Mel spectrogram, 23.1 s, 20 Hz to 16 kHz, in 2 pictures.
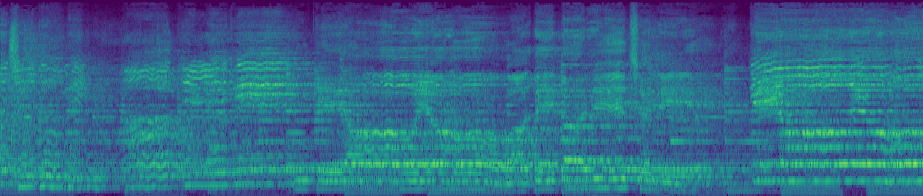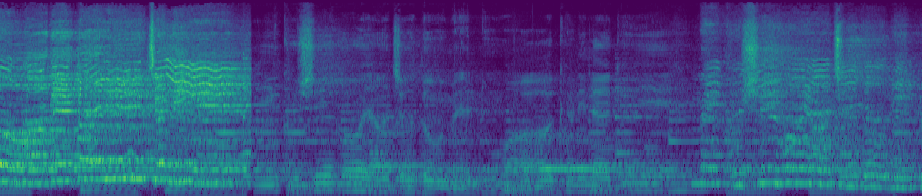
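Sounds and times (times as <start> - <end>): voices singing worship song: 0.0 - 23.0.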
